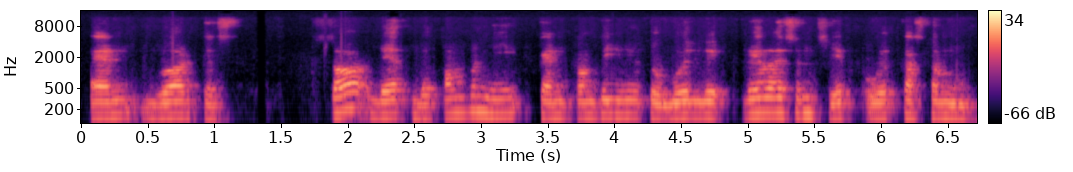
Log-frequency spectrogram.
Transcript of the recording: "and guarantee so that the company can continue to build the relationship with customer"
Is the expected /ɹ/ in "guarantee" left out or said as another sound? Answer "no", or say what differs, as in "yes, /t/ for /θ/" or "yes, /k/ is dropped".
yes, /ɹ/ is dropped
